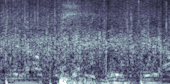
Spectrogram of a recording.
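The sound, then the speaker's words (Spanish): Steady, dense clapping from a studio audience applauding for the Hora Hip Hop program, a continuous crackling patter that holds at an even level for under two seconds, with low voices murmuring underneath. “Aplausos desde el fondo, por favor, por Hora Hip Hop, la verdad.”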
